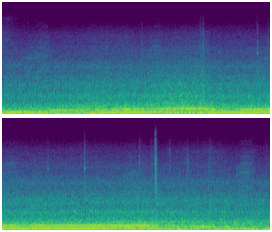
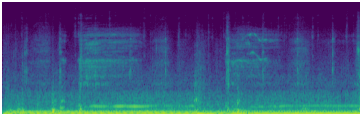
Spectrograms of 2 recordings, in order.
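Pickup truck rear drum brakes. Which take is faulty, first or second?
second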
